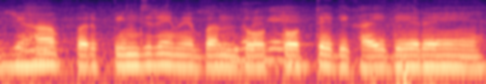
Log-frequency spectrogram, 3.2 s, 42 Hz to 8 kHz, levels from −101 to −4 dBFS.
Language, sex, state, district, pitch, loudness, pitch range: Hindi, male, Rajasthan, Bikaner, 125 Hz, -16 LUFS, 125-135 Hz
